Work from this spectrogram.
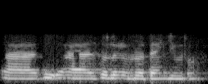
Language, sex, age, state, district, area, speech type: Tamil, male, 18-30, Tamil Nadu, Perambalur, rural, conversation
